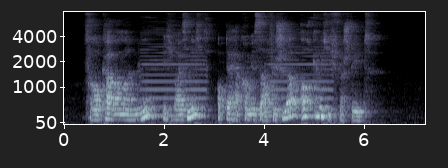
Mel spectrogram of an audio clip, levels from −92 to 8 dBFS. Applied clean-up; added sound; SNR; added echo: none; Bowed string instrument; 14 dB; reverberation time 0.7 s.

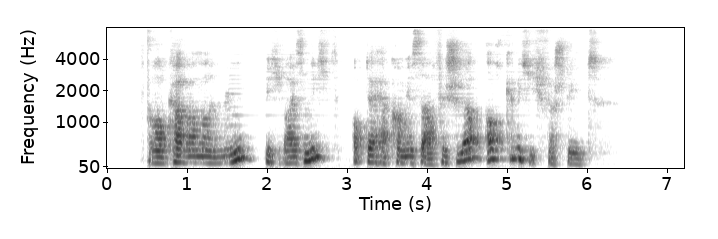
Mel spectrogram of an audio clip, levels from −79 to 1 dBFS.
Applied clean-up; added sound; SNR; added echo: neural mask model DeepFilterNet 3.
